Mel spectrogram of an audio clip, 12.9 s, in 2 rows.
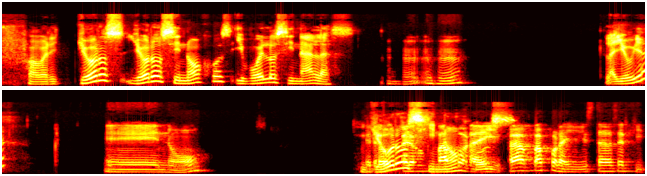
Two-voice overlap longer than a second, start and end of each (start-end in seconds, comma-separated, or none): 10.0-11.6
